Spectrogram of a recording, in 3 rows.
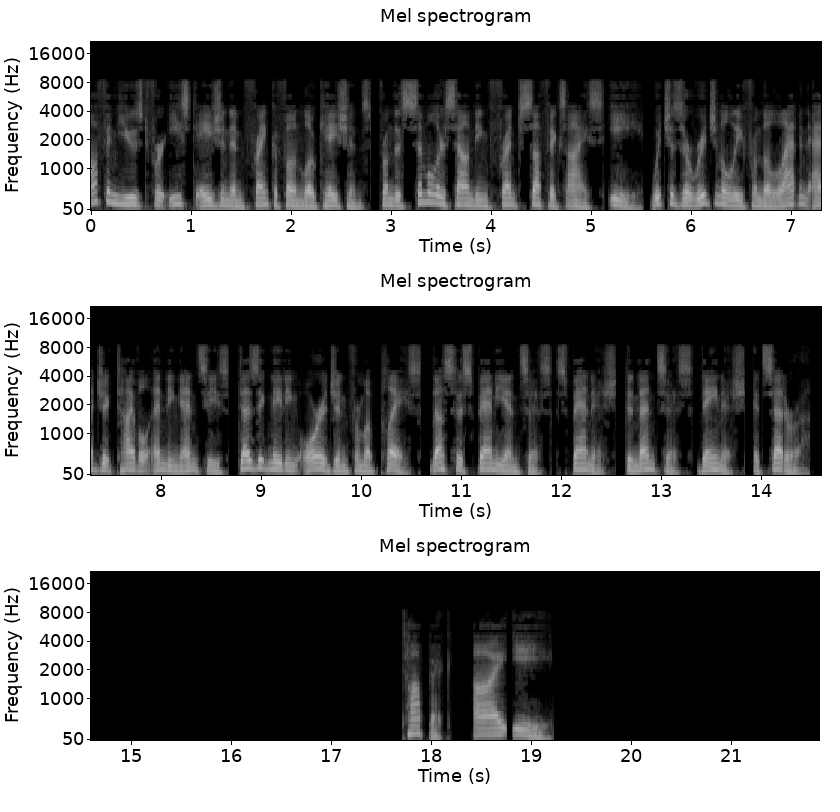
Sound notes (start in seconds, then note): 15.1 Spanish; 17.9 Danish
